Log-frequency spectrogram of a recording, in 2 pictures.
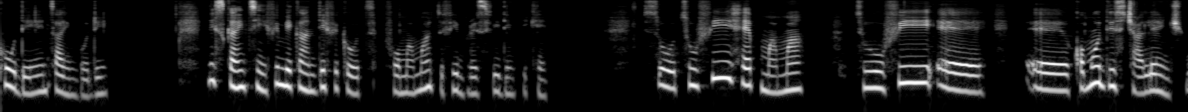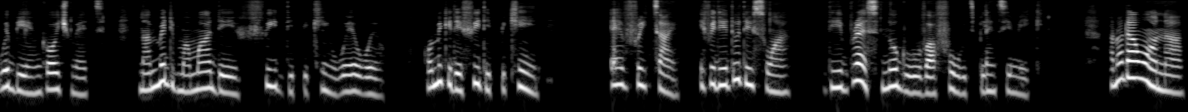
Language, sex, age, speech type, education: Nigerian Pidgin, female, 30-45, spontaneous, tertiary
